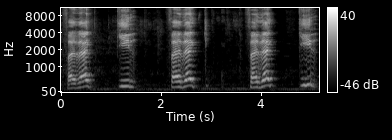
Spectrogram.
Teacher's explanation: ذال بھی باریک ہے اور را بھی باریک ہے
